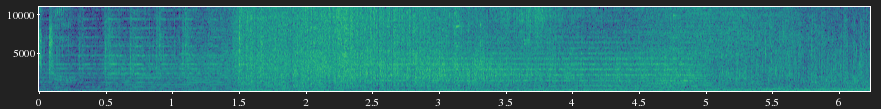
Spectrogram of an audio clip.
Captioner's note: explosion blasting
